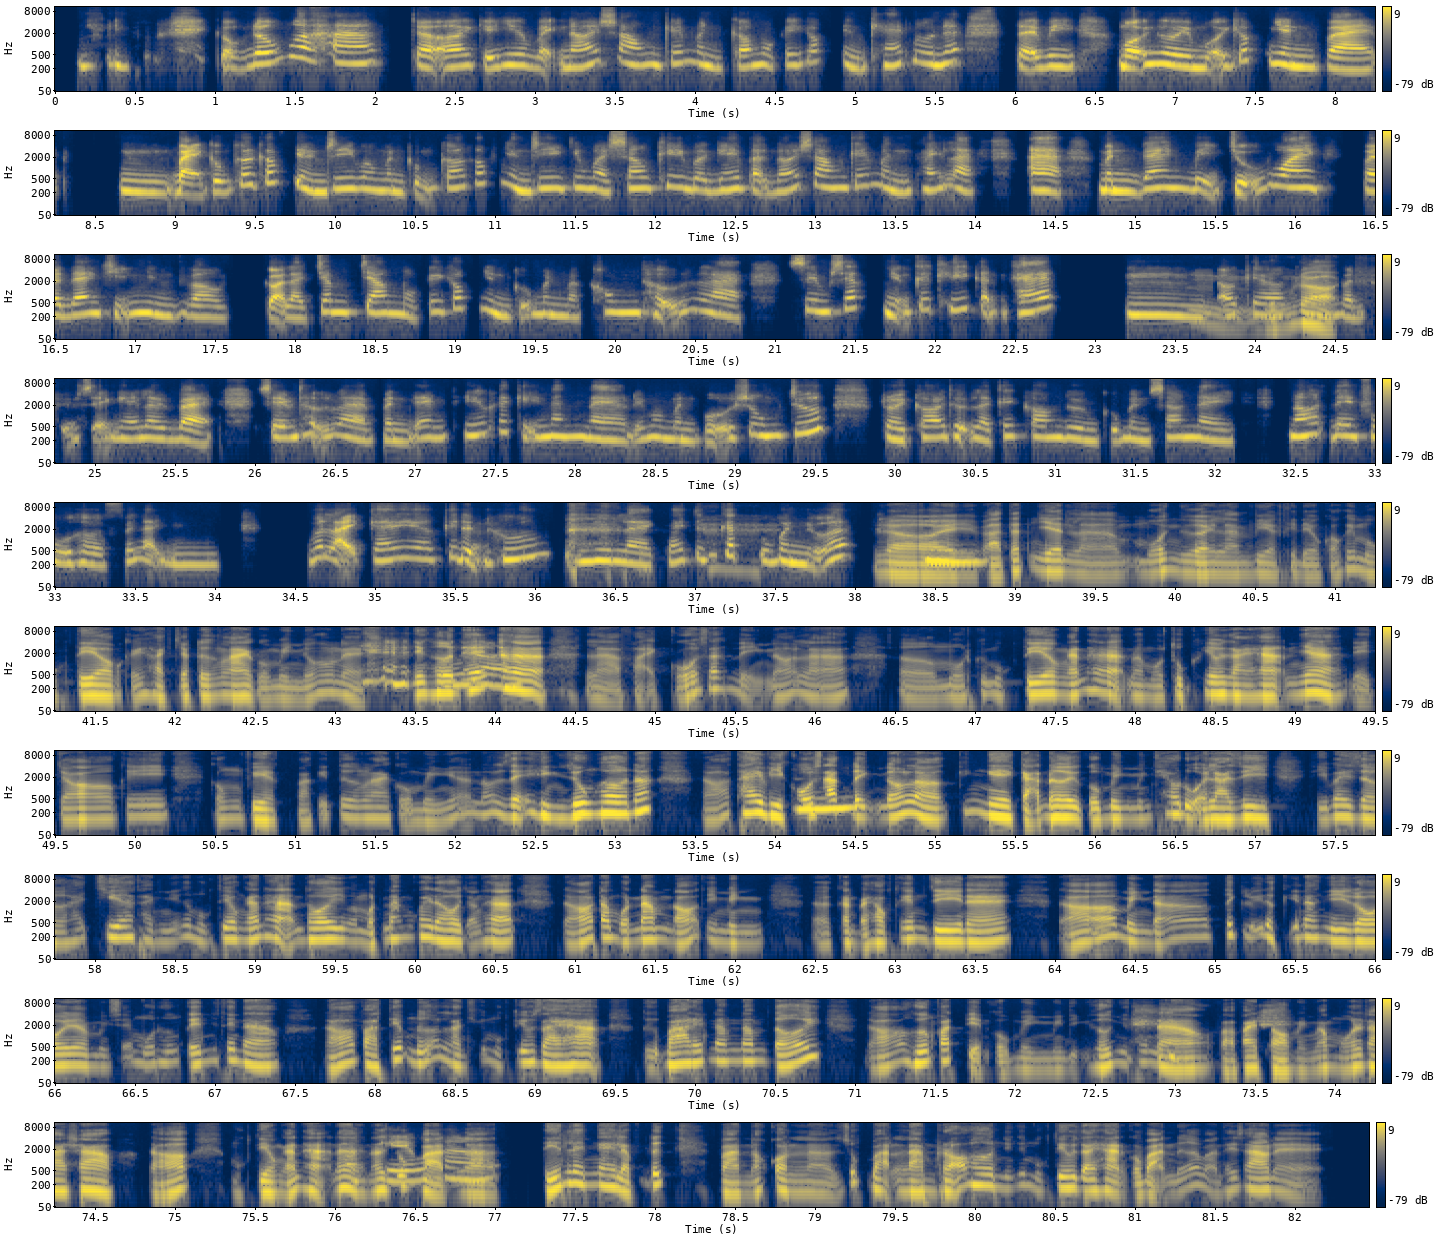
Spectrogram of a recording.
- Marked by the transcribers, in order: laugh; laugh; laugh; tapping; laugh; other background noise
- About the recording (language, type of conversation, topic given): Vietnamese, advice, Làm sao để xác định mục tiêu nghề nghiệp phù hợp với mình?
